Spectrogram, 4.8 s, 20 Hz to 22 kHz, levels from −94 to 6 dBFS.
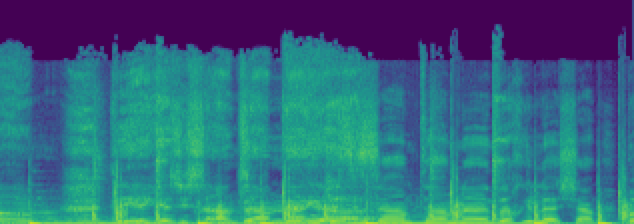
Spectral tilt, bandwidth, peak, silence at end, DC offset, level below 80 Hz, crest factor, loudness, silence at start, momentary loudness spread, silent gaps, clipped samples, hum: -5 dB/octave; 18.5 kHz; 0 dBFS; 0 s; under 0.1%; -14 dBFS; 10 dB; -12 LUFS; 0 s; 4 LU; none; under 0.1%; none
